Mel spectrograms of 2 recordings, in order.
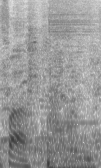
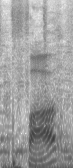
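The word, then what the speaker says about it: phở: The ancestral dish to pho is pot de pho. The actual pronunciation is pho. So when I explain to people how to say it, I always tell them to shrug their shoulders, like pho.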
